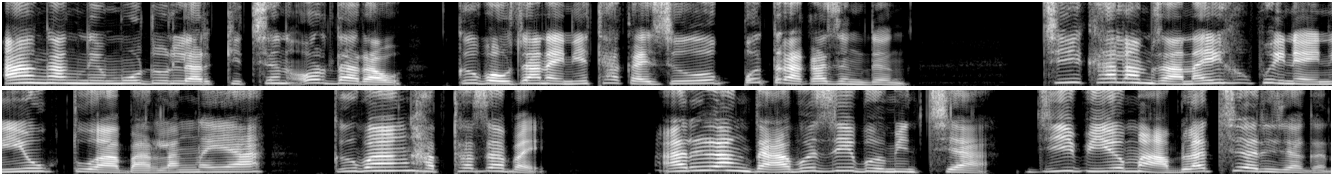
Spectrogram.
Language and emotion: Bodo, angry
